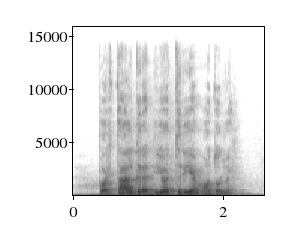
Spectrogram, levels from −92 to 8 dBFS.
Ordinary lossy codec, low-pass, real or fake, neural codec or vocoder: none; 14.4 kHz; fake; vocoder, 48 kHz, 128 mel bands, Vocos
